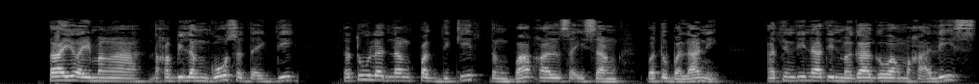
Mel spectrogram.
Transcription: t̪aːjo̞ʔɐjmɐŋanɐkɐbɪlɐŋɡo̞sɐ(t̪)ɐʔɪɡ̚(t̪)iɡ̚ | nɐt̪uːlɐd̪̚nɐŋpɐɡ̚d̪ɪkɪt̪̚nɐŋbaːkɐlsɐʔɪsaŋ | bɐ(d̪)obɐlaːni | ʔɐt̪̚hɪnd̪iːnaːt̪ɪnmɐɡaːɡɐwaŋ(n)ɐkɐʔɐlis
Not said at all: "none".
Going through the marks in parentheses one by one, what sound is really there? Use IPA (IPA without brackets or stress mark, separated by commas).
d̪, d̪, t̪, m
